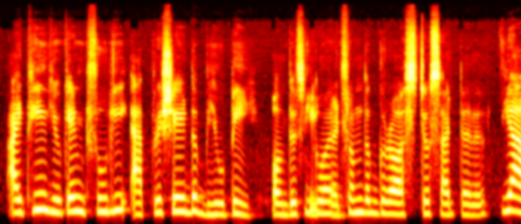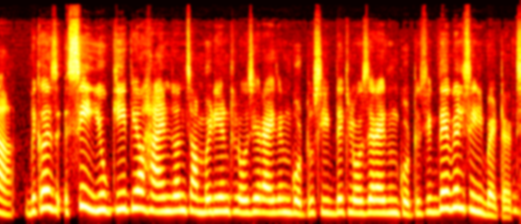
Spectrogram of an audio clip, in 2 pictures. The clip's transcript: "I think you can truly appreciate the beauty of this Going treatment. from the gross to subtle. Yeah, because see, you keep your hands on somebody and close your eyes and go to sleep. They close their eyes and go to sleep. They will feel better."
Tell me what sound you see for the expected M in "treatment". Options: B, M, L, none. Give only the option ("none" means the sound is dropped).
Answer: none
